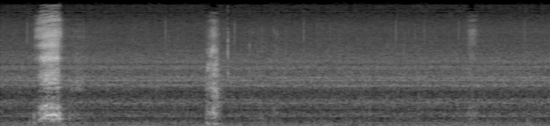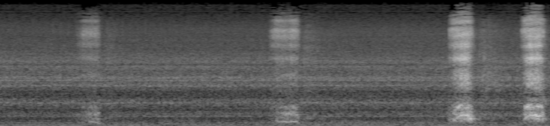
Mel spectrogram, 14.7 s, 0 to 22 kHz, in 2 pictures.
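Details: Cough in an 11-year-old dog, owner very concerned whether it is normal: about six short, harsh, breathy bursts, spaced irregularly over fifteen seconds with quiet between.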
